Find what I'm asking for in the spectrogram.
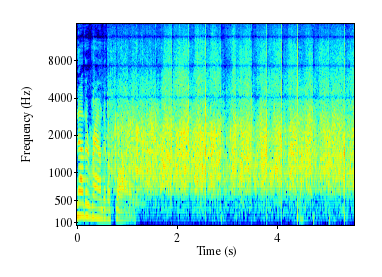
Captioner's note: audience applauds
